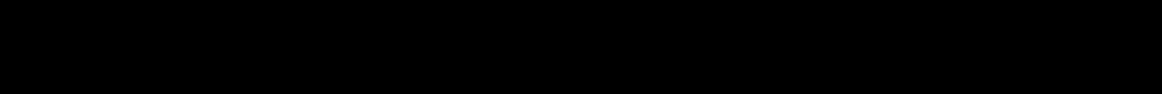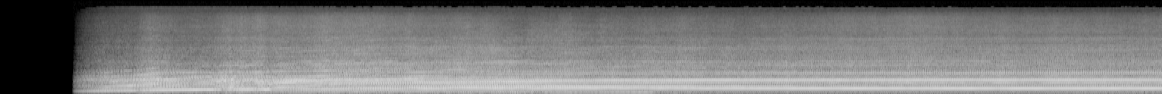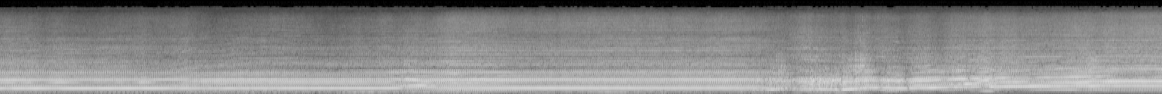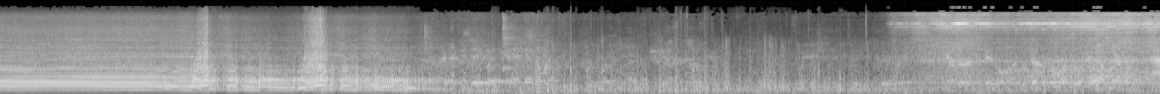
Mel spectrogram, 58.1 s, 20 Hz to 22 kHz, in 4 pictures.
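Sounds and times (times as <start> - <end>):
car engine revving: 15.5 - 49.5, 54.7 - 58.0.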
